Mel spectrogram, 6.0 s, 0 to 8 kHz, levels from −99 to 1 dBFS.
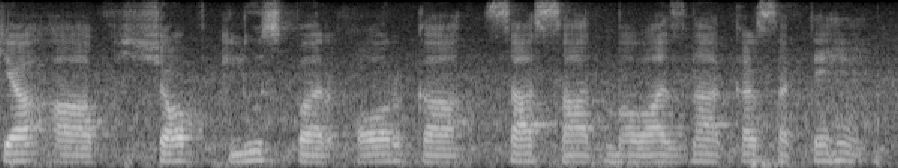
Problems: constant background noise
